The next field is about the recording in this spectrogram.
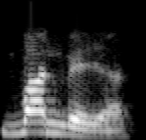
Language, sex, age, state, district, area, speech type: Hindi, male, 30-45, Uttar Pradesh, Azamgarh, rural, conversation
